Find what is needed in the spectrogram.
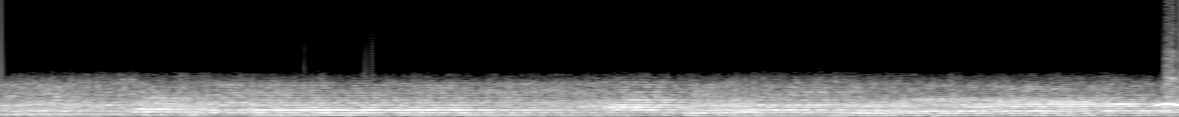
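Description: Live male singing through a handheld microphone and PA, with long held notes that shift in pitch.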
